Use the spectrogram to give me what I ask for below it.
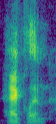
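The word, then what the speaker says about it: Hoechlin: he wasn't in it but uh no uh pronounce his name again Tyler heckin heckin okay uh heckin has told Entertainment Weekly that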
